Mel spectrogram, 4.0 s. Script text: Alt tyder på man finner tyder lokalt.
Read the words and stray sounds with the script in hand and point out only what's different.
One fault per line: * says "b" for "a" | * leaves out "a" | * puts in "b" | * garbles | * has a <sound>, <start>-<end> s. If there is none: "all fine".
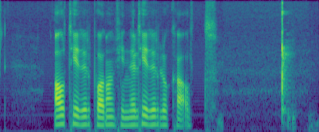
* has a thud, 3.5-3.7 s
